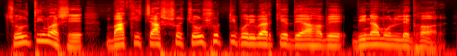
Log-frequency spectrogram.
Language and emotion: Bengali, neutral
